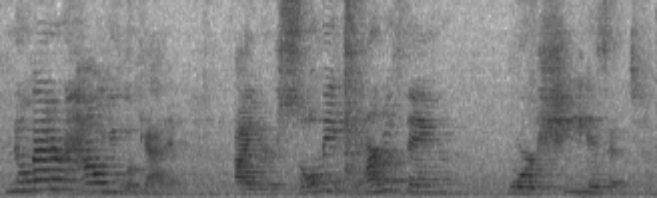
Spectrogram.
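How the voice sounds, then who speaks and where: A woman's voice: high-pitched, very animated, moderate pace. A woman acting in a live radio drama, playing a blunt, skeptical woman who still hopes for love. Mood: challenging, exasperated. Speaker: actor. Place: roomy live performance space, far from mic. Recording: very echoey, distant live recording, clear noise.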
